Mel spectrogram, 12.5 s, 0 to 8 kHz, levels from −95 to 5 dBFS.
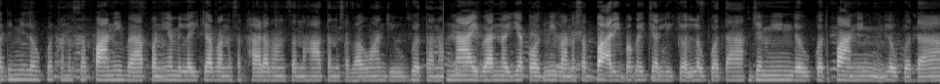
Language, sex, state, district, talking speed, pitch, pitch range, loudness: Hindi, female, Uttar Pradesh, Deoria, 165 wpm, 150 Hz, 145-155 Hz, -29 LUFS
